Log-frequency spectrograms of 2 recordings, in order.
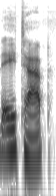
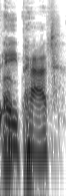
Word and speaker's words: APAT: So I wanted to ask you a little bit about your band, ATAP. Oh, I pronounced it wrong. It's APAT.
